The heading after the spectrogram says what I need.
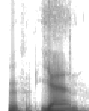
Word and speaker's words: Jan: Yan, like, you know. Yam. Like yam with an Yam, M. yam. Yeah. Yeah, like Yan, but with a hard N instead of an M.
